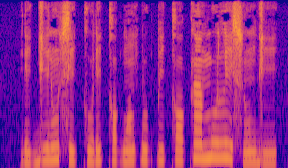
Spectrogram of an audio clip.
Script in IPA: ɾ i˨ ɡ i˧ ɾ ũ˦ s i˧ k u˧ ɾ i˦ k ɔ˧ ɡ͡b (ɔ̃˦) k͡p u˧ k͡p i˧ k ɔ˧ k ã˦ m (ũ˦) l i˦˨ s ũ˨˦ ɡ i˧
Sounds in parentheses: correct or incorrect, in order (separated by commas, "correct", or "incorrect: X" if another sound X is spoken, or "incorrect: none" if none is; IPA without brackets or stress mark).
incorrect: ɔ̃˧, incorrect: u˦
